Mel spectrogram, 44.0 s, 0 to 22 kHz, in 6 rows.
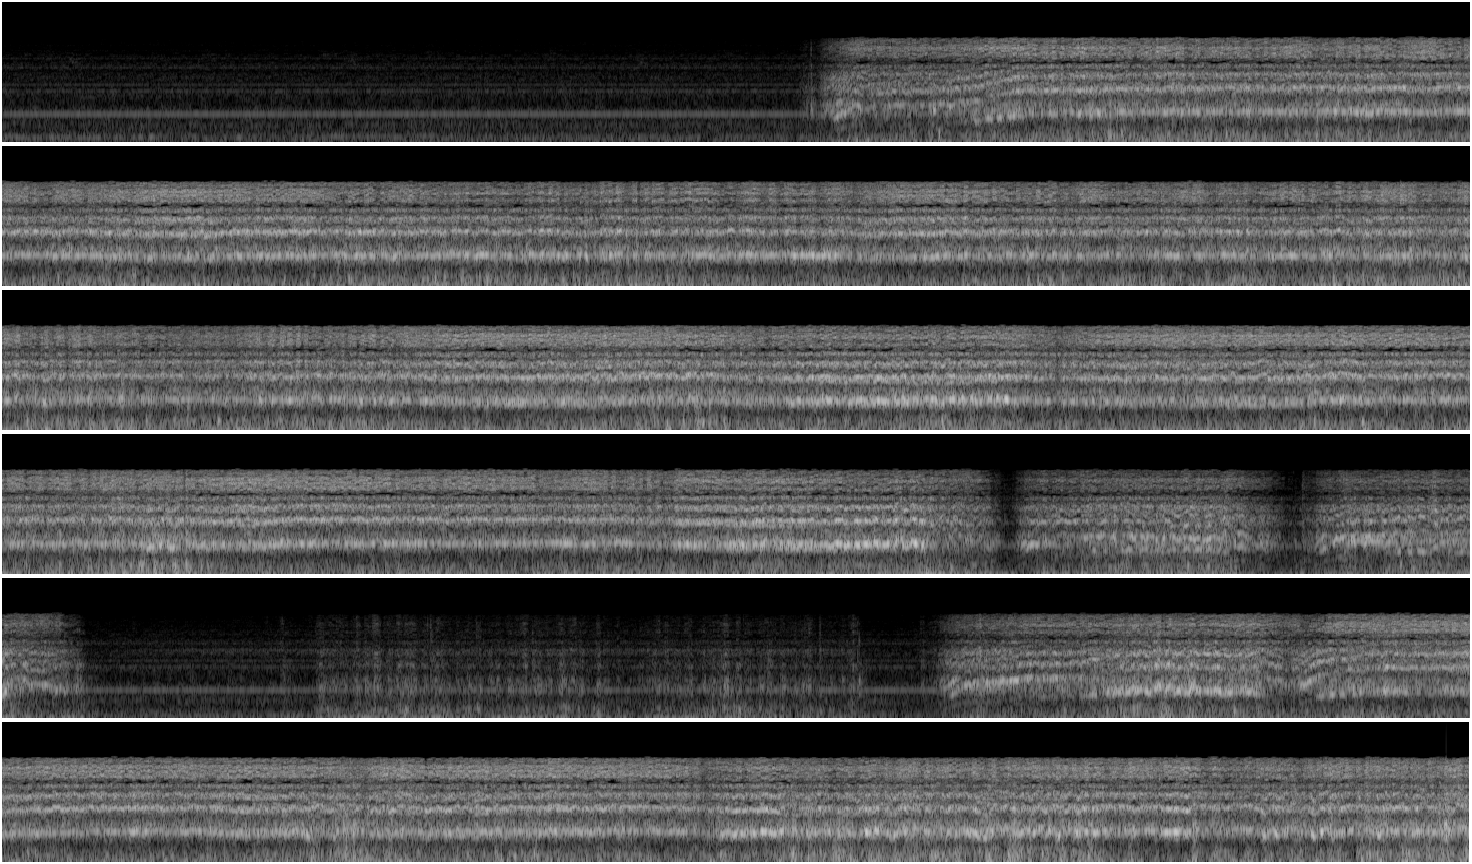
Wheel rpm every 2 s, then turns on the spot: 0, 0, 150, 230, 230, 230, 230, 230, 220, 220, 210, 230, 230, 140, 110, 10, 20, 130, 210, 220, 220, 230.
30-34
